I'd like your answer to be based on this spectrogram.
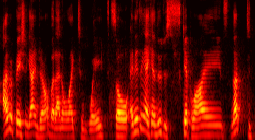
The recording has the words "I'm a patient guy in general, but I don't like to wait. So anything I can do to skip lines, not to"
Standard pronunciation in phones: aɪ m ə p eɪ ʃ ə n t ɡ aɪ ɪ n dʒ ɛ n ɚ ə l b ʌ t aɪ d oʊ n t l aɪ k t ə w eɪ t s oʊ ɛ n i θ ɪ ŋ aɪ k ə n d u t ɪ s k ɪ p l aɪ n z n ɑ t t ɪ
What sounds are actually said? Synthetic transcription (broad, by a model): aɪ m ə p eɪ ʃ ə n ɡ aɪ ɪ n dʒ ɛ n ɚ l b ʌ t aɪ d oʊ n t l aɪ k t ə w eɪ t s oʊ ɛ n i θ ɪ ŋ aɪ k ə n d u t ɪ s k ɪ p l aɪ n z n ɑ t t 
